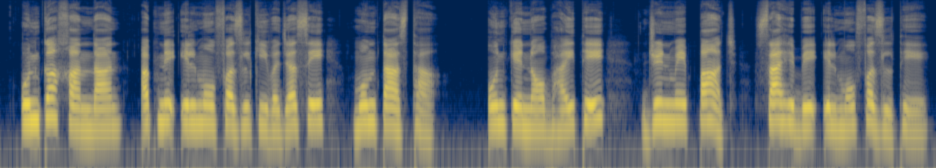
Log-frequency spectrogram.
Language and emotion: Urdu, neutral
